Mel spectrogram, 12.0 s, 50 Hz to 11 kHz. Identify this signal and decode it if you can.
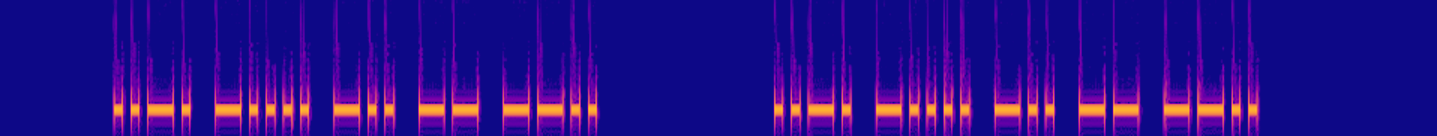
Morse code, heard as a keyed tone, about 17 wpm, 700 Hz. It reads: F6DMZ F6DMZ
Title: DXCC-100 Call Signs - 5 Characters - Repeated 2x - 17wpm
